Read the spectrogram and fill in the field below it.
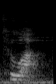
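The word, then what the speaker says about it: trois: एंड इज a consonant so वी डू not pronounce the S letter here so we only say थुवा एंड नाउ यू can take the example of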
